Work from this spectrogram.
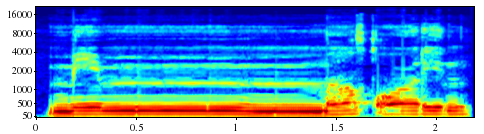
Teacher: Jadi nunnya dilarikan ke huruf mim. Melebur itu namanya. Sementara huruf mimnya didengungkan. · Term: idgham bigunah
